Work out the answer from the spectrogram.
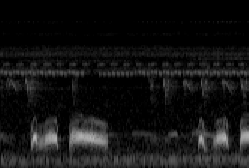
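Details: Lure recording of a spotted dove singing manggung in the afternoon. Two short coos lead into a long, slightly falling coo, a pause, then the phrase begins again; faint high chirps and a continuous electronic tone underneath.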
